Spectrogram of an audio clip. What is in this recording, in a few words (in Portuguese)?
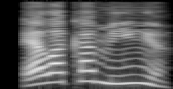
"ela caminha", portugues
